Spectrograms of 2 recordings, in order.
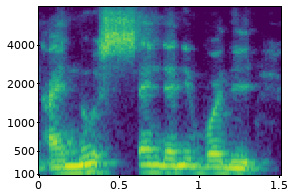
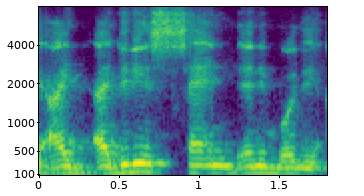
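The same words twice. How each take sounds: First: "I no send anybody" said lightly in Pidgin; Nigerian Pidgin. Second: Said in the usual way. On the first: Shown as a demonstration. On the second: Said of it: "I no send anybody".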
